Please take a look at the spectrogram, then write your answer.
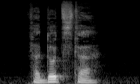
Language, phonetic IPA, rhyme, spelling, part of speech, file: German, [fɛɐ̯ˈdʊt͡stɐ], -ʊt͡stɐ, verdutzter, adjective, De-verdutzter.oga
- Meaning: 1. comparative degree of verdutzt 2. inflection of verdutzt: strong/mixed nominative masculine singular 3. inflection of verdutzt: strong genitive/dative feminine singular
